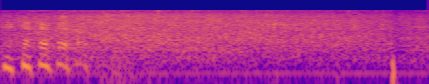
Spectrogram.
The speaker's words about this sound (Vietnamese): Vỗ tay đi chứ.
